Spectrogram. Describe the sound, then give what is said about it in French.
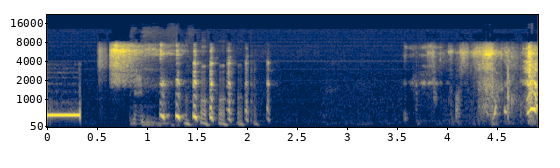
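A short steady phone tone is followed by a rapid, buzzy electronic ringing pattern over a line. After a brief silence, muffled, noisy line sounds come in. “là, ça, là, ça, fait une sonnerie et”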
